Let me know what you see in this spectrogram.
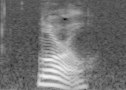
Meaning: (noun) 1. An evergreen shrub of species Laurus nobilis, having aromatic leaves of a lanceolate shape, with clusters of small, yellowish white flowers in their axils 2. A crown of laurel
- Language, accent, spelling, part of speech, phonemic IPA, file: English, US, laurel, noun / verb, /ˈlɔɹ.əl/, En-us-laurel.ogg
